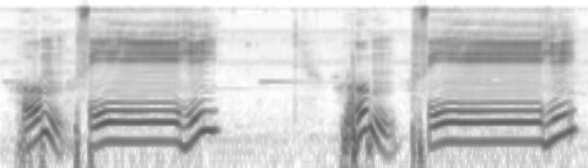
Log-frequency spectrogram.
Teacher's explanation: Mim mati bertemu dengan huruf fa, tidak boleh dibaca dengung.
